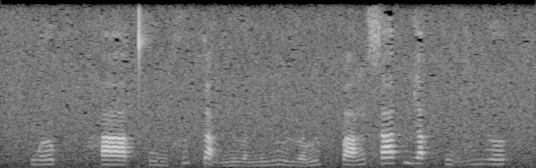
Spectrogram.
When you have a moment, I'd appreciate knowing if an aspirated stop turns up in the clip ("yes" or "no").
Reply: yes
